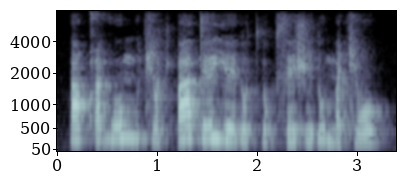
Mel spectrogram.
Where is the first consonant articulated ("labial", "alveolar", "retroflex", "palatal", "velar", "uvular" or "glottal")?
uvular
